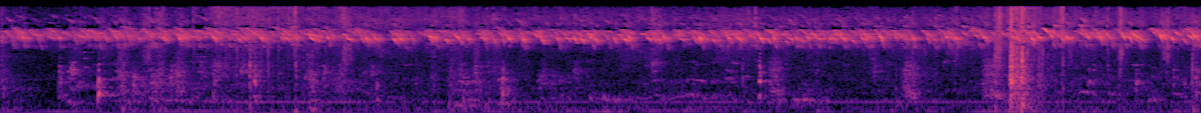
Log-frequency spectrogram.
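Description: Poultry coop sounds: a dense chorus of high, descending chirps runs throughout, with a few low clucks from Aseel chickens. A short, loud rustle comes about fifteen seconds in.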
